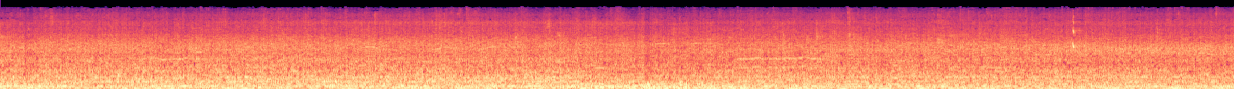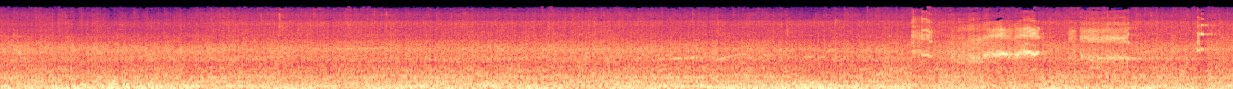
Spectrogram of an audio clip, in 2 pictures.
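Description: A steady hum and noise throughout, with a few short, high cockatiel chirps near the end.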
